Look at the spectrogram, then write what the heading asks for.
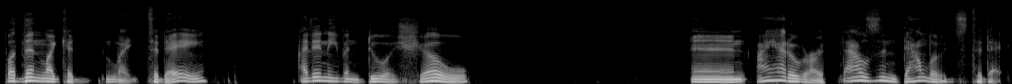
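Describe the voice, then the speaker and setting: A man hosting his own podcast livestream, rambling and repeating himself as he talks straight to his listeners, his voice worn deeper than usual by tiredness. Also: expressive, slow, long pauses, mellow, no echo, clean studio sound. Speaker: podcast host. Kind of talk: casual solo livestream monologue.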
